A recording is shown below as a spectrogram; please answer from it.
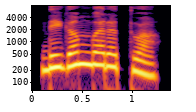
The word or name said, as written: ದಿಗಂಬರತ್ವ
